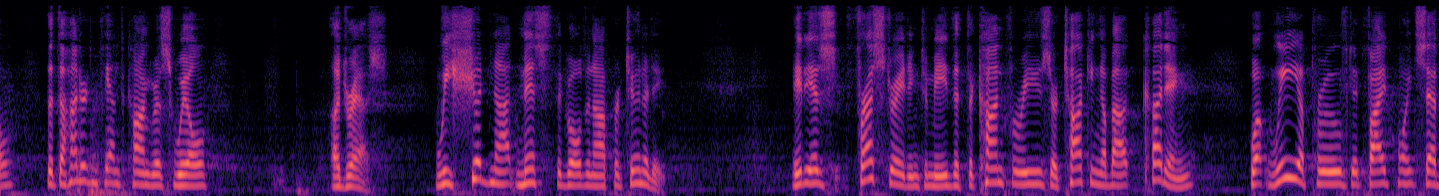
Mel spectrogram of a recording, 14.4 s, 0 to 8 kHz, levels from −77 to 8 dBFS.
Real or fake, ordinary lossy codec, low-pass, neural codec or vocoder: fake; MP3, 48 kbps; 7.2 kHz; autoencoder, 48 kHz, 32 numbers a frame, DAC-VAE, trained on Japanese speech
